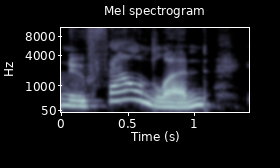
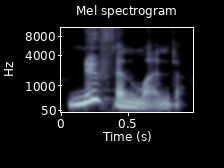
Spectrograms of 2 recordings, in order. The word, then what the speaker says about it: Newfoundland: Just to help you start, it's not Newfoundland. It's pronounced Newfoundland. I almost did it, right? I was saying Newfoundland. Mm-hmm. I was putting the D in there, though.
